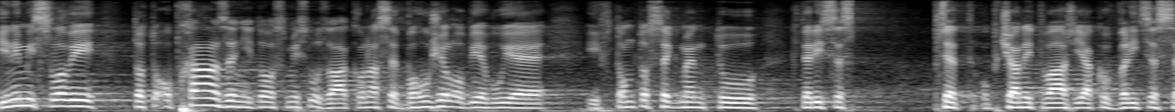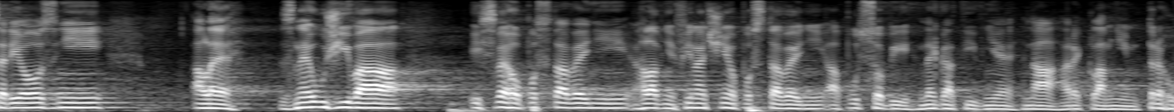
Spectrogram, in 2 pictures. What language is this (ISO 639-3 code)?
ces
